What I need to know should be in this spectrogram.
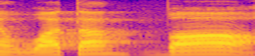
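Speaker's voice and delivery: "واتا با" slow, with با held long; lengthened vowel. Shown as a demonstration. Teacher shows it must be long, slow "واتا با". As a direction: draw out the با in "واتا با". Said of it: "اس کو بھی لمبا کرنا ہے".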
